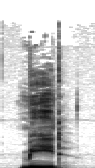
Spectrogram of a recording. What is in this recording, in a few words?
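"mead", American English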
